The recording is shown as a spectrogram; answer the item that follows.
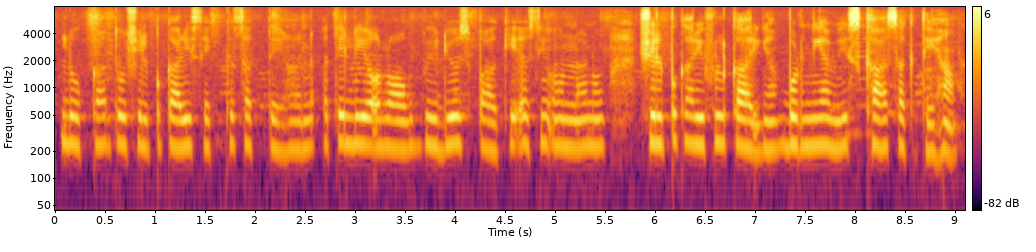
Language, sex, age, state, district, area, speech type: Punjabi, female, 18-30, Punjab, Faridkot, rural, spontaneous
